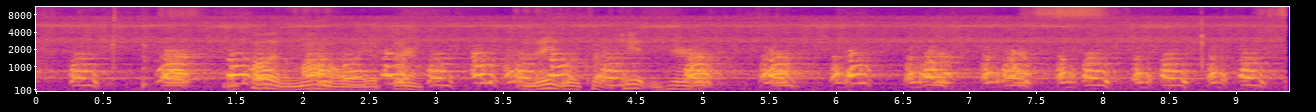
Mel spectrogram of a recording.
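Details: Several dogs barking treed raccoons up a steep, slick hillside at night; dense, overlapping chop barks with wavering bawled notes mixed in, while a low insect hum carries throughout.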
